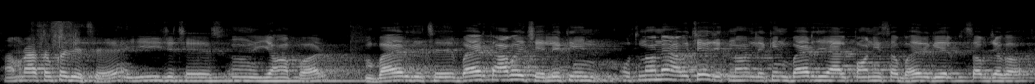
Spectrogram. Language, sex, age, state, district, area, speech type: Maithili, male, 18-30, Bihar, Saharsa, rural, spontaneous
